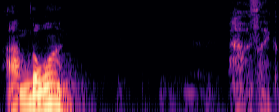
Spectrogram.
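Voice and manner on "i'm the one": low, calm voice of the One; the One speaking. Retold or imitated. The One answers the question in a low, calm voice. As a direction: answer simply, lower than your own voice.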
